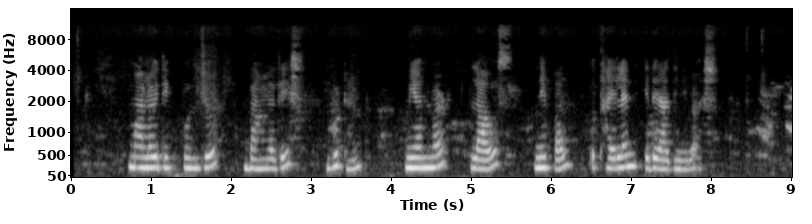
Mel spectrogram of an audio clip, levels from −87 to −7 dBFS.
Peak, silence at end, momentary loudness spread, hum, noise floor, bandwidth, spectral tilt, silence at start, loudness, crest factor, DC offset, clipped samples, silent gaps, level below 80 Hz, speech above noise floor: -8 dBFS; 0 s; 17 LU; none; -56 dBFS; 10.5 kHz; -7.5 dB/octave; 0.7 s; -25 LUFS; 16 dB; under 0.1%; under 0.1%; none; -62 dBFS; 32 dB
